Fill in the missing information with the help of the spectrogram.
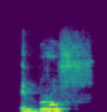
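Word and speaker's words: Embruix: Ja, wie spricht man das richtig aus? Frage nach Spanien. Embruch? – Embruch. Embruch. Embruch. Das heißt, das ist die ist katalanisch und das auf Deutsch kann man sagen, ist verzaubert.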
